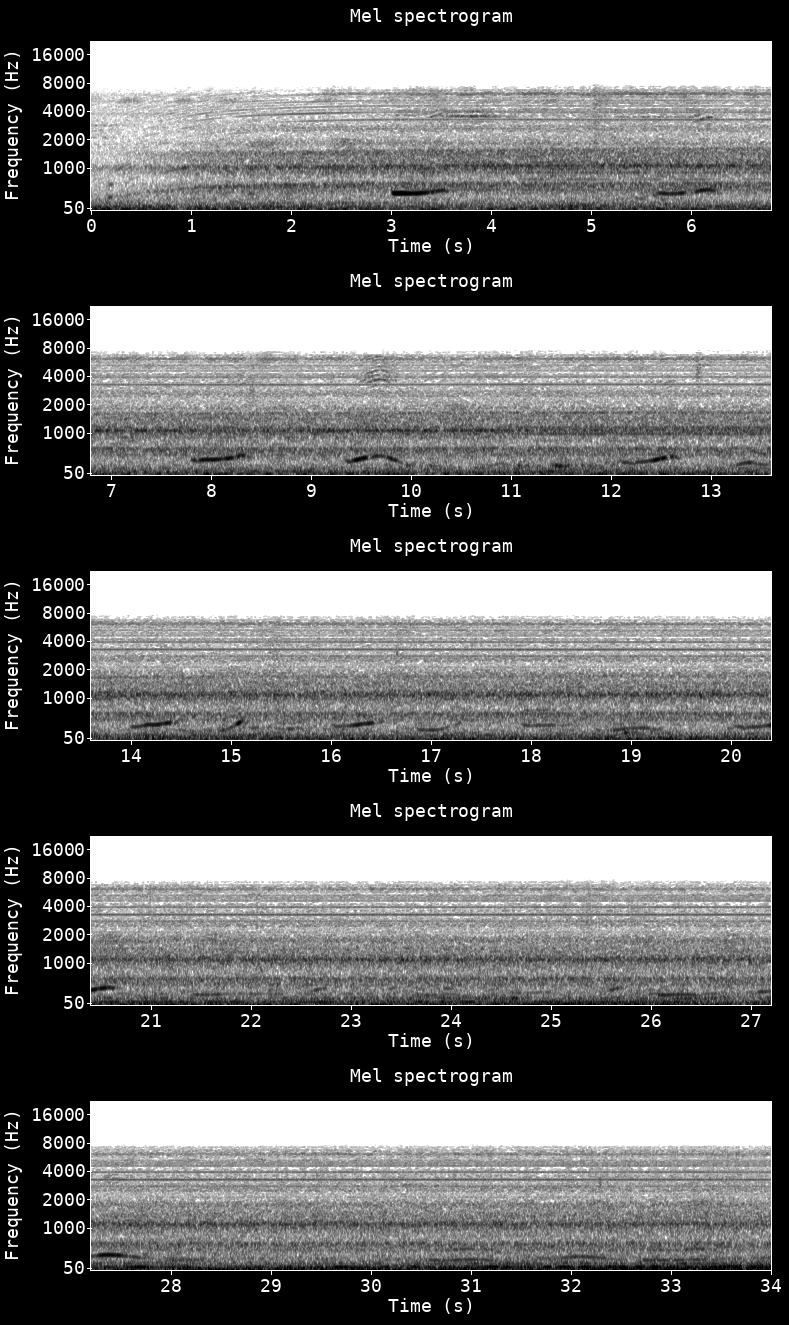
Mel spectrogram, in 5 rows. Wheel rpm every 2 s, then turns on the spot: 0, 0, 0, 0, 0, 0, 0, 0, 0, 0, 0, 0, 0, 0, 0, 0, 0.
none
